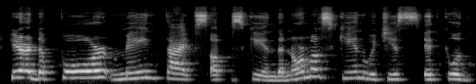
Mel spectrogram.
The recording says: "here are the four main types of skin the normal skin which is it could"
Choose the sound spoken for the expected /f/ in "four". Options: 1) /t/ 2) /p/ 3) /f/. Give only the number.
2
